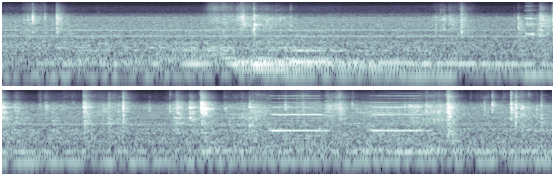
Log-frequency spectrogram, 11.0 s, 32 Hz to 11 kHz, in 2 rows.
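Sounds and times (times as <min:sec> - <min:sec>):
low machine hum: 0:00.0 - 0:11.0
atm beeps: 0:08.0 - 0:10.1.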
